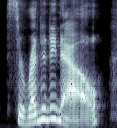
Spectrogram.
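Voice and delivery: plain

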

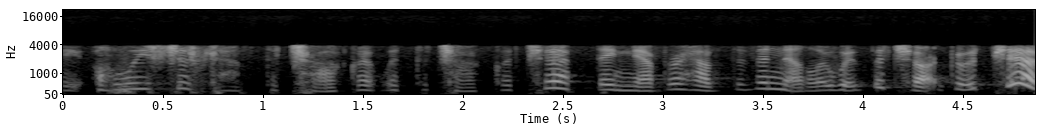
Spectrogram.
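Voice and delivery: muttering to oneself. Speaker retelling what they quietly said to themself in the co-op, muttering. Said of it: "I quietly say to myself".

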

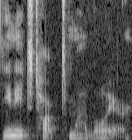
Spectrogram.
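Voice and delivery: mock-serious joking tone. Parent retelling the twin sister's reply about getting shots: retelling a joking reply.

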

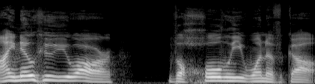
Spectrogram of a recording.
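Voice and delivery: ordinary talk

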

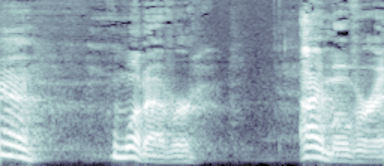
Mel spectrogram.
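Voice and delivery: slow, smug, can't-be-bothered drawl. Acting out a reply to friends asking about a cheese: mock smug. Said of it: "You can be smug about it".

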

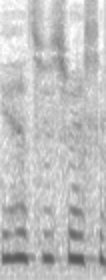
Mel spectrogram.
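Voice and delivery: feeble, faint, wimpy, high-pitched little voice from afar. Speaker retells a guy answering from the back of the house, in a faint, wimpy voice. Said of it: "his faint, wimpy voice".

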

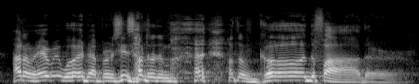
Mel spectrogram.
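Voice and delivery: put-on American accent. Retelling what a man who stopped for him said, American accent. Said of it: "American accent".

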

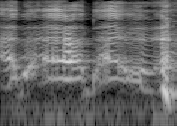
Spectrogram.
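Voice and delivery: very high, stunned, wordless stammer. Retelling how mom reacted to the bleeding visitor: imitating a speechless stammer. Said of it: "speechless about the whole thing".

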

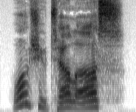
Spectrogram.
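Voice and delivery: loud, drawn-out, impatient pleading tone. Cabell presses the thinking machine for an answer: impatient pleading. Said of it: "pleaded Cabell impatiently".

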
